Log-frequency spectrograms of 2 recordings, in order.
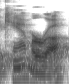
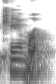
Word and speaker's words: camera: very good example camera we don't say camera we say camera two syllables camera I don't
